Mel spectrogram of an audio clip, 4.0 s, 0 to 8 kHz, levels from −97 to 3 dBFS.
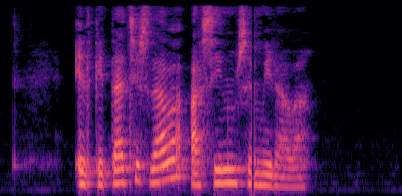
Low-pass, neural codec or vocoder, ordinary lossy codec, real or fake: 7.2 kHz; none; MP3, 48 kbps; real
